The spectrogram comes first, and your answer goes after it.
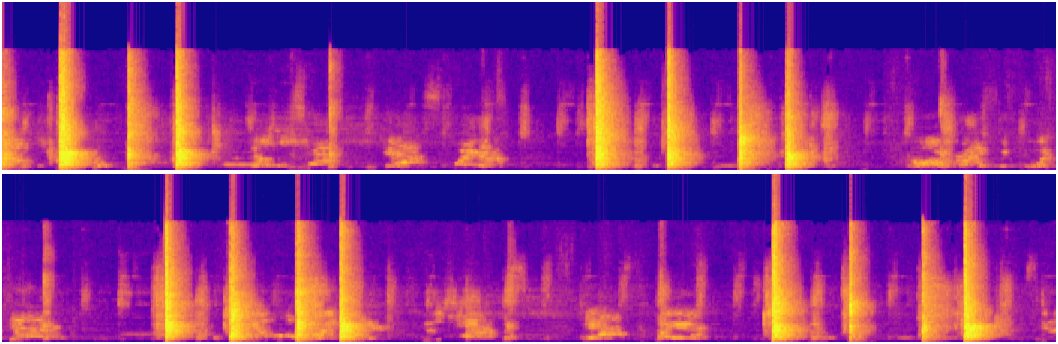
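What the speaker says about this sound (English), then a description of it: "Let's have a clap. Single triplet clap." People in an exercise class clap in rhythmic groups of sharp, loud claps, repeated in regular patterns with brief spoken cues and quieter movement sounds between the bursts.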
